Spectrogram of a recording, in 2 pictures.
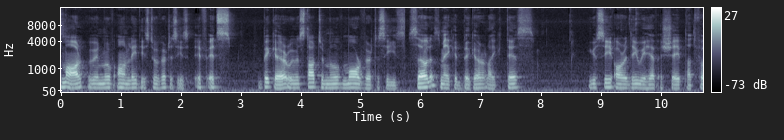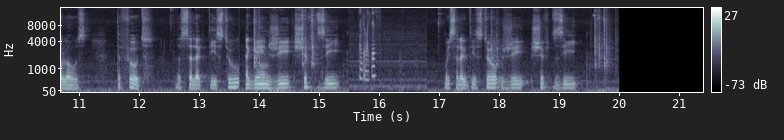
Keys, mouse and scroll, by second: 12.5 click, 13.9 g, 16.7 click, 17.8 g, 20.4 click, 20.5-21.4 typing, 20.8 click.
